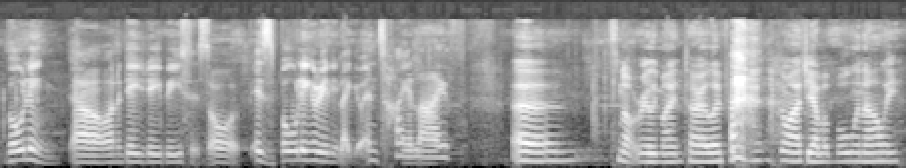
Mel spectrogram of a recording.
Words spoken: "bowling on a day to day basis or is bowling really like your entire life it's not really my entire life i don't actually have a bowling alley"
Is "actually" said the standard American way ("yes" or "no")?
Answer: no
